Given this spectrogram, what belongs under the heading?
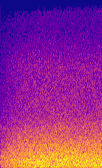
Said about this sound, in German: Die Maira fließt vom Maloja-Pass hinunter bis nach Italien.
